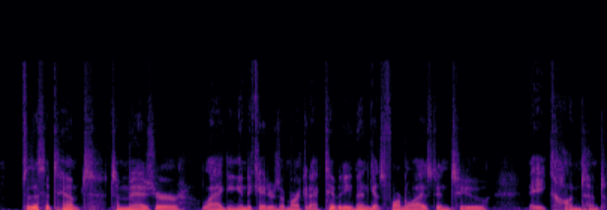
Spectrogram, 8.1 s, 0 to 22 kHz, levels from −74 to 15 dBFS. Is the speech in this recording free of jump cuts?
yes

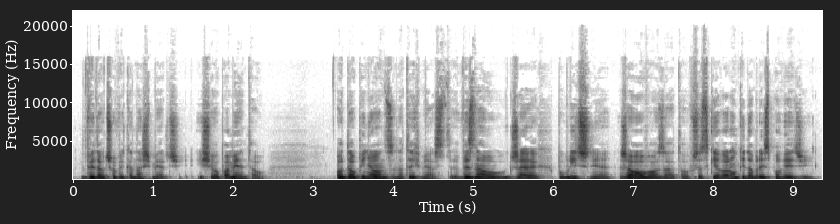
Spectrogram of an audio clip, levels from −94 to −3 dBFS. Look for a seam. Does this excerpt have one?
yes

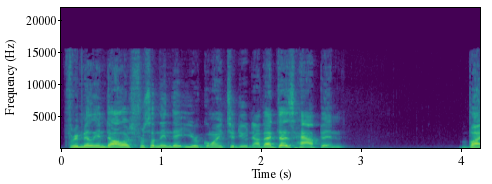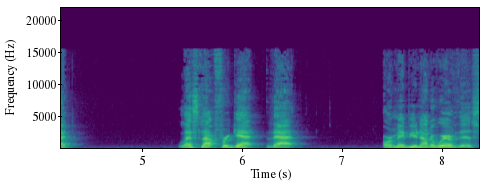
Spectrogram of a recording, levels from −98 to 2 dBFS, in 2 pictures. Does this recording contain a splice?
no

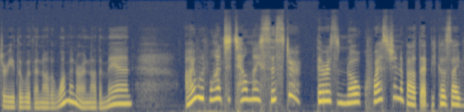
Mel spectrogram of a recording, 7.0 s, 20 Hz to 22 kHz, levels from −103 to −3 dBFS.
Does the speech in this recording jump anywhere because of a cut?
no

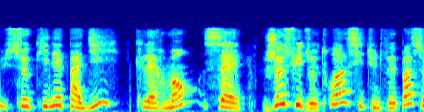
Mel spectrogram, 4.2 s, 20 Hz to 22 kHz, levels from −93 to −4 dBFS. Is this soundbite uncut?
no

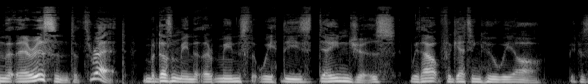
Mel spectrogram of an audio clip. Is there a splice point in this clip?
yes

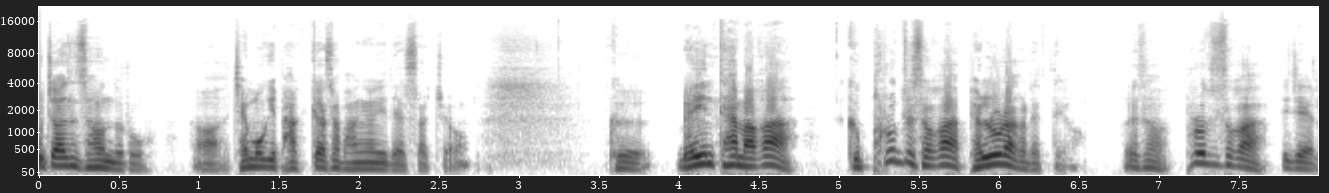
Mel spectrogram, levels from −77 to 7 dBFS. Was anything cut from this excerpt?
no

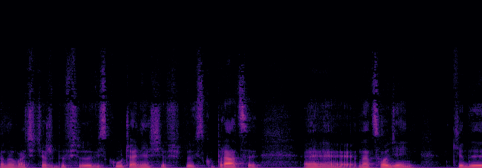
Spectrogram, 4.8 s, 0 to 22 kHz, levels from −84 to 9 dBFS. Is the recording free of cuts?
yes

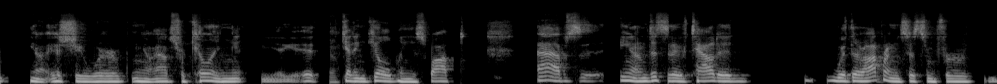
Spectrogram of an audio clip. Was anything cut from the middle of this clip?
yes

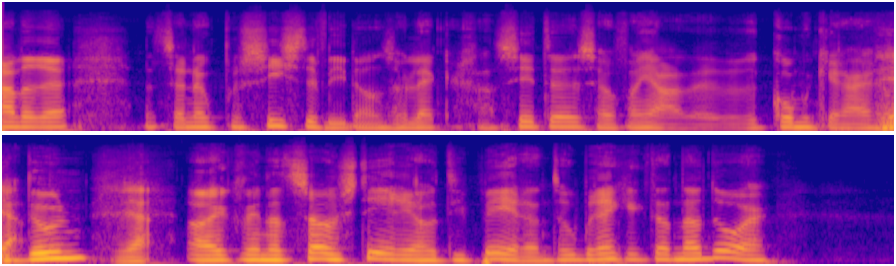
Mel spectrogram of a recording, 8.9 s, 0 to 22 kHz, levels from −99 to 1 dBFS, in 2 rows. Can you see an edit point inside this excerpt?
yes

